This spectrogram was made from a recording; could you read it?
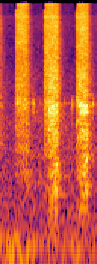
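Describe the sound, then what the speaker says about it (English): Hairspray misted onto hair while curling it, three short hissing spray bursts in a row, close and soft, with no talking. "I spray the hairspray down or like straight on."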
